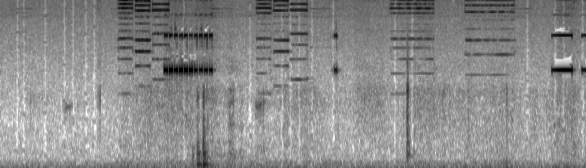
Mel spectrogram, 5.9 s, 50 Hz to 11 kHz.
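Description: Razor X125 micro FPV quad powering up on battery connection: its brushless motors and ESCs play a string of short pitched startup tones in changing pitches, with a louder steady high beep about two seconds in and three short high beeps near the end.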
